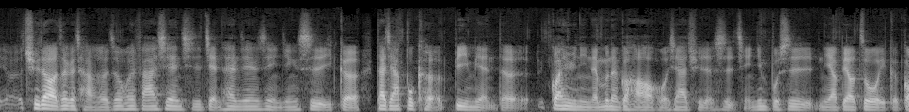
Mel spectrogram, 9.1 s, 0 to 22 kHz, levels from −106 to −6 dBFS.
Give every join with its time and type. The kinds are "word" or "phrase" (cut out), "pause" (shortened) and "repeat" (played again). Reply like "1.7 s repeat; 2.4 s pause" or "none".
3.7 s pause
